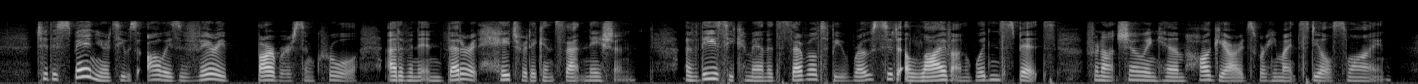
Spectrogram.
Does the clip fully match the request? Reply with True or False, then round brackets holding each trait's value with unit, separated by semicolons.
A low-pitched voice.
False (185 Hz)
